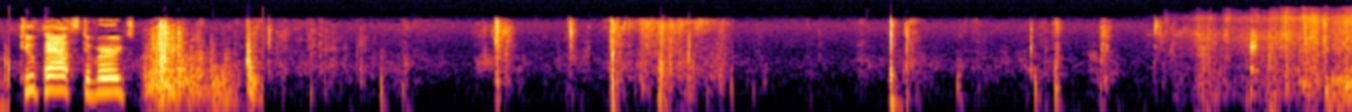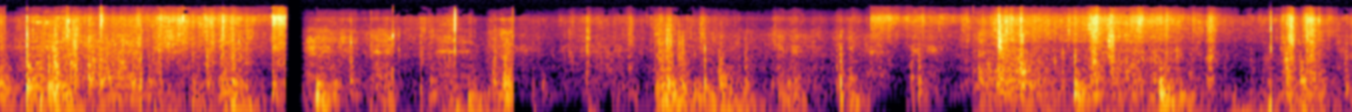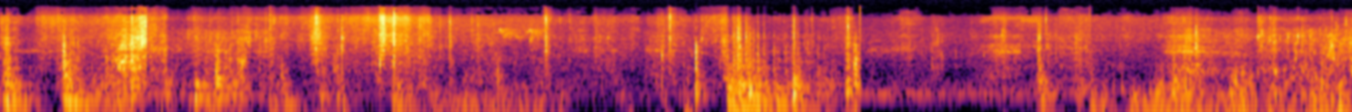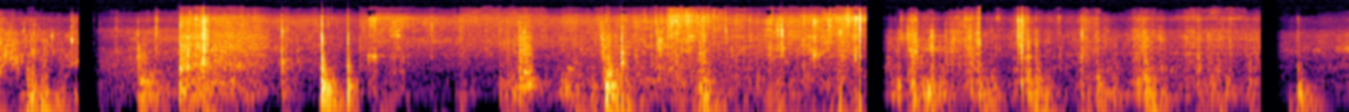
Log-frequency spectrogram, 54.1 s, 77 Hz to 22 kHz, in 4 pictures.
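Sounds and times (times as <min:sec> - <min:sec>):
footsteps on dirt trail: 0:04.8 - 0:07.4, 0:14.5 - 0:34.3.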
